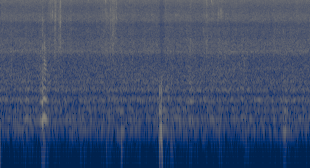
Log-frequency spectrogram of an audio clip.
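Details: Giant honey bees humming steadily as their nest is taken for honey, a constant low drone of stacked tones, punctuated by two sharp knocks and a softer thud.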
